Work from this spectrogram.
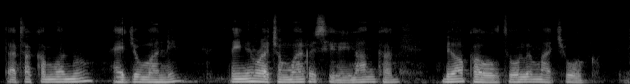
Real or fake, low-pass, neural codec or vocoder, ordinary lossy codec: fake; 10.8 kHz; codec, 24 kHz, 0.9 kbps, WavTokenizer, medium music audio release; none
